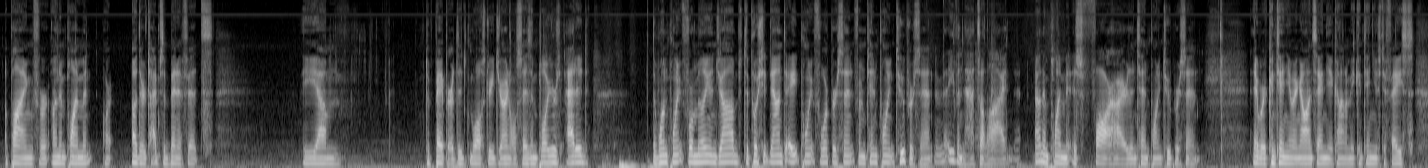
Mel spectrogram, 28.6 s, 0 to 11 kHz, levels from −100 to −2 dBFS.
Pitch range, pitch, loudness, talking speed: 105-130 Hz, 115 Hz, -32 LUFS, 105 wpm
